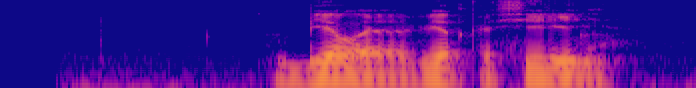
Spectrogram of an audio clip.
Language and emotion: Russian, neutral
